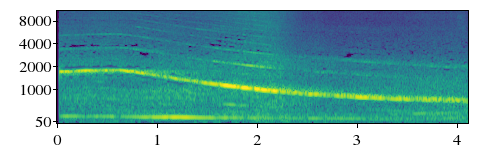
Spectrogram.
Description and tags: a sound of a police car going past
funny, effect, game, sound, sfx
